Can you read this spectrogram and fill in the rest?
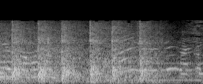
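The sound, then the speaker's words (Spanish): A rapid burst of gunshots, roughly eight sharp cracks fired in quick, even succession over about two seconds, loud against a muffled background. “¡Ay, no disparo! ¡Qué miedo!”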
